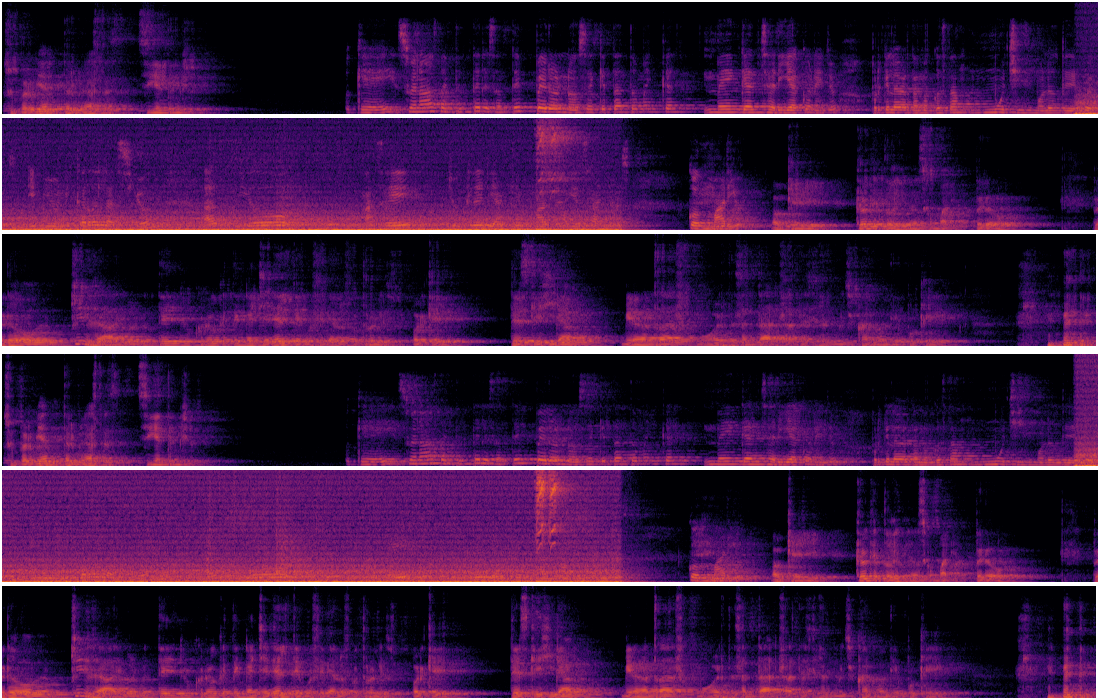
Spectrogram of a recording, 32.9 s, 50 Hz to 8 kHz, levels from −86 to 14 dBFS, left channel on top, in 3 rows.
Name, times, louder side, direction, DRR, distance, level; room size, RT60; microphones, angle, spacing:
voice 1, 0.0-1.9 17.8-18.1 18.6-21.0 21.6-26.4 27.0-27.7 28.1-31.3 32.1-32.3 32.5-32.6, equal, 35° right, 4 dB, 6.2 m, -32 dB
voice 2, 3.5-13.8 14.2-15.1 15.4-18.4, left 2 dB, 50° left, 7 dB, 3.3 m, -34 dB
sound 1, 10.7-17.2, right 1 dB, 80° right, 2.1 m, -18 dB
26.5 x 24.0 x 9.4 m, 1.0 s
head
